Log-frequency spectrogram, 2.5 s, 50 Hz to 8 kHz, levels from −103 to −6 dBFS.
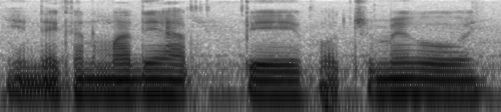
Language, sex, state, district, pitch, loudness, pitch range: Chakma, male, Tripura, Dhalai, 110 Hz, -16 LUFS, 105-110 Hz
